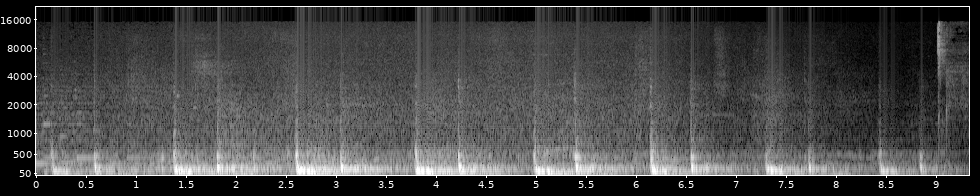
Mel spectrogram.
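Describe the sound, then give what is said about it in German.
A slow, steady human heartbeat, the artist's own, transmitted in real time at an art exhibition, booms through a huge oversized ring of loudspeakers: about eight heavy low thumps at an even pace, each with a rumbling resonant tail. No one speaks. “Aufgenommen ist dieser Herzschlag in Ihrer Ausstellung in Abwesenheit.”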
